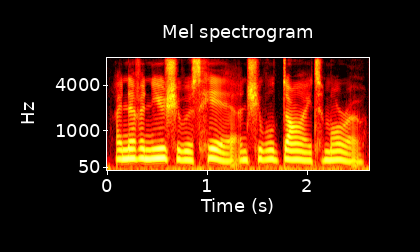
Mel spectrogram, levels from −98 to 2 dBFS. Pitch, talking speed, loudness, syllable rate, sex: 190 Hz, 275 wpm, -15 LUFS, 6.2 syllables/s, female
